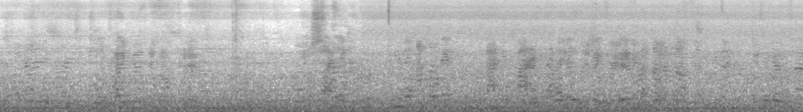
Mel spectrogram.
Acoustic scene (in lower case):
subway train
